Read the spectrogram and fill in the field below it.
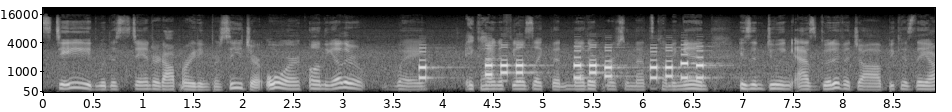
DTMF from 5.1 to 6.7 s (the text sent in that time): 204 1432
